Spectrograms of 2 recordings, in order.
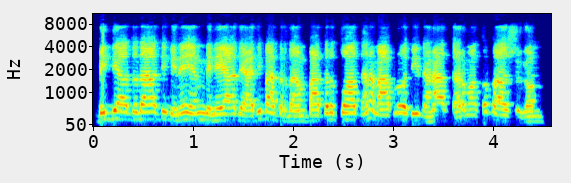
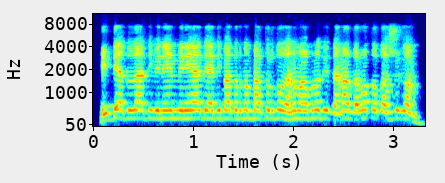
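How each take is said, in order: First: The verse is recited at a fast pace. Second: The verse is recited at a very fast pace. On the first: "शीघ्रम् उच्चारयतु" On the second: "ततोपि शीघ्रम्"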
